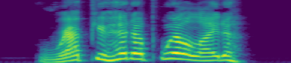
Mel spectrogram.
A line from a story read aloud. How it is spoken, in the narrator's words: she said anxiously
